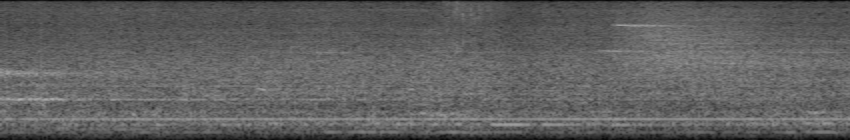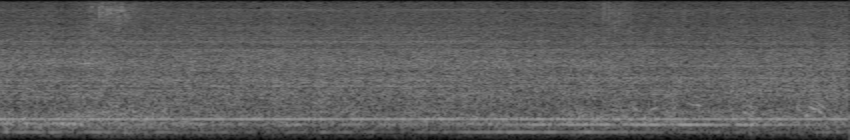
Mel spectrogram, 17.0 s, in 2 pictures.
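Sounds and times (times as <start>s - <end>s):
train humming: 0.0s - 16.9s.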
